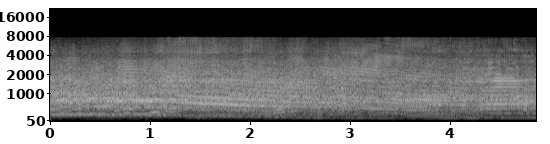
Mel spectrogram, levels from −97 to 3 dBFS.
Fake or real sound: real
